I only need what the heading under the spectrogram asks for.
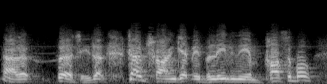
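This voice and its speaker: An actor playing a rattled, sceptical theatre manager in a radio drama, emphatic and repeating himself in agitation. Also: male voice, mid-range voice, lively intonation, fast talker, bright, forceful tone, slightly rough. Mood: agitated, sceptical. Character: rattled, sceptical theatre manager telling his uncanny tale. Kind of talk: radio drama acting and first-person storytelling. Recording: muffled old radio recording with music.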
